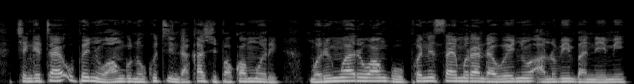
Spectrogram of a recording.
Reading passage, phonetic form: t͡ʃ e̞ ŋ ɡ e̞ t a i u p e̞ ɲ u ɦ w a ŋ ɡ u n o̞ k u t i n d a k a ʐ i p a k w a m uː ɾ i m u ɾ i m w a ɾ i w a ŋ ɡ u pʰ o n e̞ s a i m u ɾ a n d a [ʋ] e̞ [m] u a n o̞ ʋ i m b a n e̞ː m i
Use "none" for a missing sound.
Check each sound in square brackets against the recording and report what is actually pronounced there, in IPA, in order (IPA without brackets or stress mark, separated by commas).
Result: w, ɲ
